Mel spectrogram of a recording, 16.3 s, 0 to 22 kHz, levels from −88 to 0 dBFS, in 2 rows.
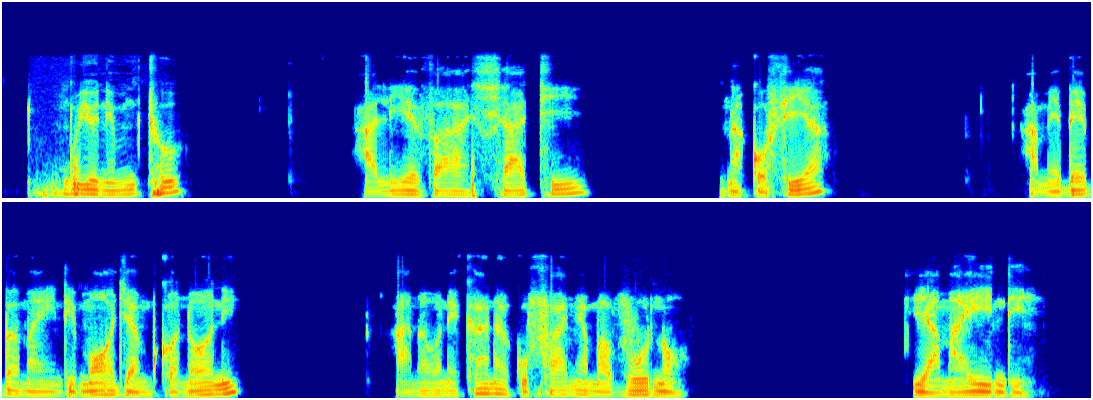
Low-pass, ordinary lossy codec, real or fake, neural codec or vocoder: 7.2 kHz; Opus, 32 kbps; real; none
